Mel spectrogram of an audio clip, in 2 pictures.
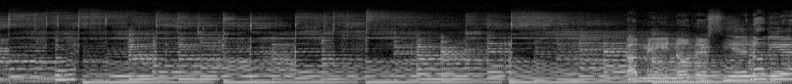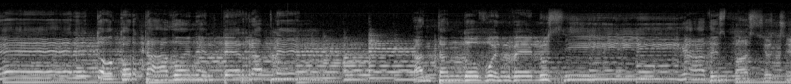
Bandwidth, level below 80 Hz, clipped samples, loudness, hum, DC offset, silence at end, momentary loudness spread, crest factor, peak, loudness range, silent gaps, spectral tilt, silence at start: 19.5 kHz; -44 dBFS; under 0.1%; -19 LUFS; none; under 0.1%; 0 s; 10 LU; 18 dB; -2 dBFS; 8 LU; none; -5.5 dB/octave; 0 s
